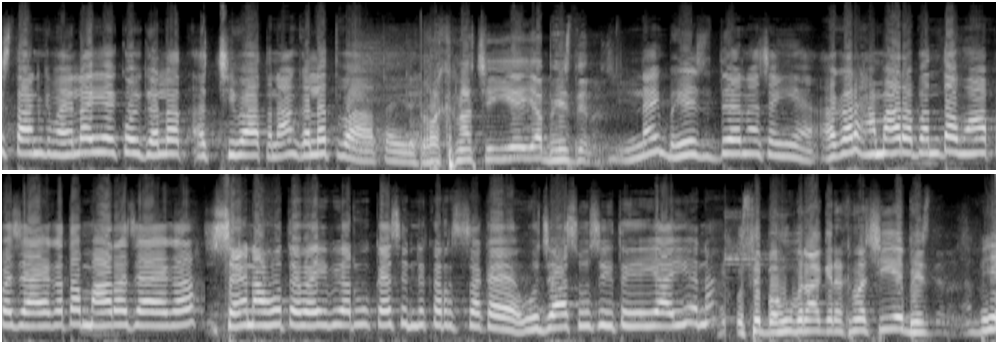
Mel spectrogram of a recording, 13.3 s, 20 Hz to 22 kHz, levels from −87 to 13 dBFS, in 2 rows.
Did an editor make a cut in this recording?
yes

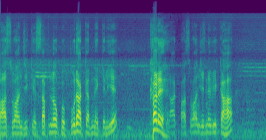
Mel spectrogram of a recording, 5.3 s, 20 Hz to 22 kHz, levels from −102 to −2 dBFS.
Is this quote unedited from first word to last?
no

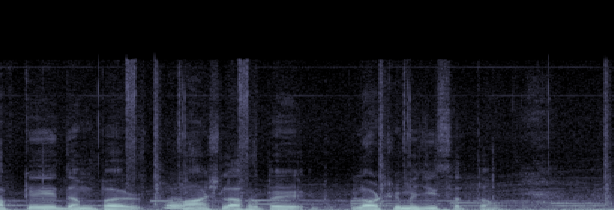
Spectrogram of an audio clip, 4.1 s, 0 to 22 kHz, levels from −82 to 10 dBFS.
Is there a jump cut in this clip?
no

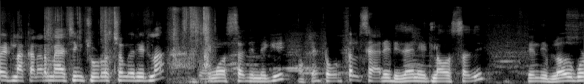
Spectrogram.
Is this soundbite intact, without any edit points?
no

